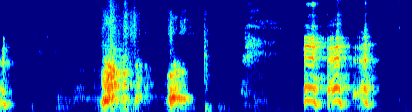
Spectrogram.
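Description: A female dog barks in a few sharp bursts, wanting to be let out: two loud barks, a short pause, then a quick run of three more, with quiet gaps between.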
